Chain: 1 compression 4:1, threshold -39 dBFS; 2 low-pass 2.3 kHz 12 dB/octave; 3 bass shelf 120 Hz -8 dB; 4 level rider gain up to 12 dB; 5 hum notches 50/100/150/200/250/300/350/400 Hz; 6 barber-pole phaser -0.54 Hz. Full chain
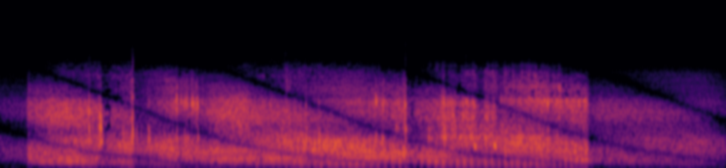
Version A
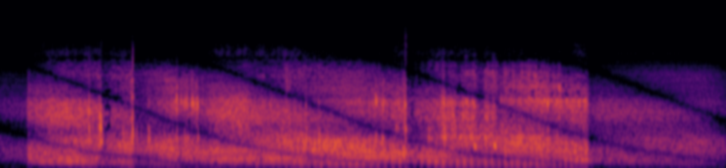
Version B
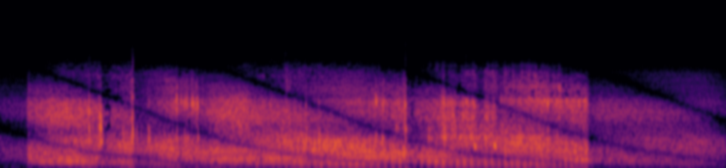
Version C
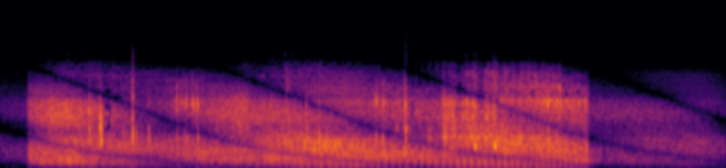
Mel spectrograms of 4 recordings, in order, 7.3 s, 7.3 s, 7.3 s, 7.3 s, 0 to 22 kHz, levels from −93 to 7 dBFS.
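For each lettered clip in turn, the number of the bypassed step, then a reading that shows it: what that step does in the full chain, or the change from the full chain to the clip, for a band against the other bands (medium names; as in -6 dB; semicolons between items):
2, 4 kHz band +7.0 dB; 3, 125 Hz band +3.0 dB; 1, mean gain reduction 8.5 dB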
